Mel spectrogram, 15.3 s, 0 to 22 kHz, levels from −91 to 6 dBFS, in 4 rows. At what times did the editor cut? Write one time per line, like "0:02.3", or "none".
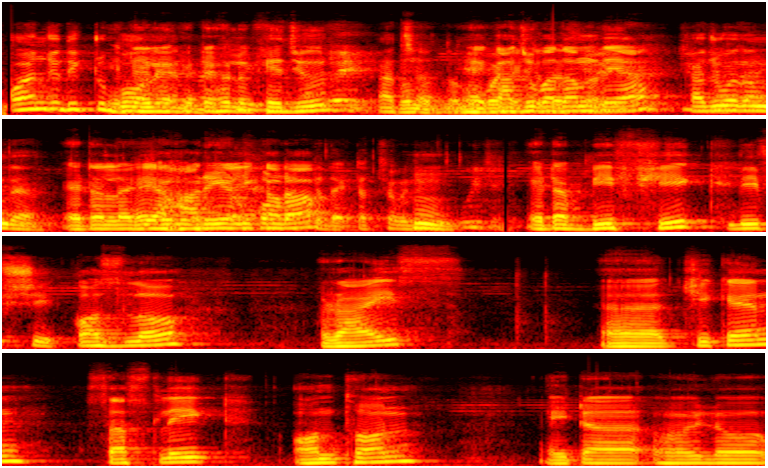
none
